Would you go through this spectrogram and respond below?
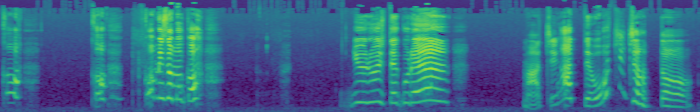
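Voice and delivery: high, stammering desperate excuse; pleading excuse. Acted. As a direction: beg forgiveness, stammering. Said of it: "一生懸命言い訳をした。". (高い声で必死に言い訳する)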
